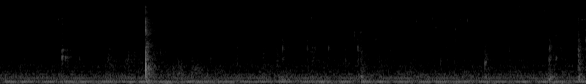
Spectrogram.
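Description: Quiet eating sounds: chewing with small wet mouth clicks and a plastic fork picking at pasta in a plastic container, over a low steady room hum. The sharpest click comes about one and a half seconds in.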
